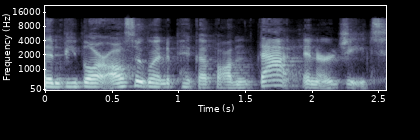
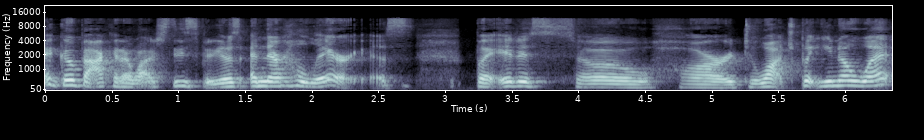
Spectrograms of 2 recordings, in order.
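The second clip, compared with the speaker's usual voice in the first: ordinary delivery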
